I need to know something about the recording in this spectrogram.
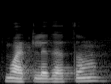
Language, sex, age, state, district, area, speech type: Marathi, other, 30-45, Maharashtra, Buldhana, urban, spontaneous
